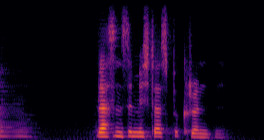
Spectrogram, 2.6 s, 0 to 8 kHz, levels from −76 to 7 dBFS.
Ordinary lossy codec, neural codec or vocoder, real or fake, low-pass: none; codec, 16 kHz, about 1 kbps, DyCAST, with the encoder's durations; fake; none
